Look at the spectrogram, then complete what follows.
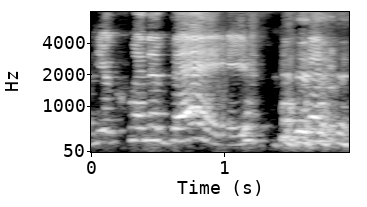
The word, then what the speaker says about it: Yaquina Bay: Svetlana, I was so impressed with your correct pronunciation of Yaquina Bay.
